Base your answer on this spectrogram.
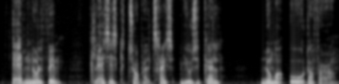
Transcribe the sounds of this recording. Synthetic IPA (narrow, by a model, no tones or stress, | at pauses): ʔæd̥n̩nɔ̽lfem̰ | kʰlæsisɡ̥t͡sʰɒ̽b̥hælt͡sʰʁɛsmjus̬ikʰæl | nɔ̽mɐɔ̽ːd̥ɒ̽fɶ̰ːɐ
